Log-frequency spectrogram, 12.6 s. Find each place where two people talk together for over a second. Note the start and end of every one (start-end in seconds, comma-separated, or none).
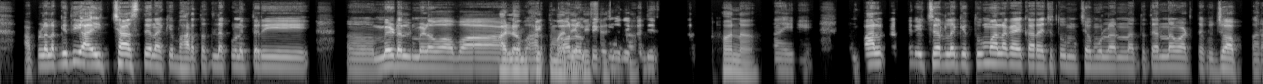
5.0-6.4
